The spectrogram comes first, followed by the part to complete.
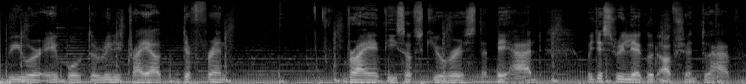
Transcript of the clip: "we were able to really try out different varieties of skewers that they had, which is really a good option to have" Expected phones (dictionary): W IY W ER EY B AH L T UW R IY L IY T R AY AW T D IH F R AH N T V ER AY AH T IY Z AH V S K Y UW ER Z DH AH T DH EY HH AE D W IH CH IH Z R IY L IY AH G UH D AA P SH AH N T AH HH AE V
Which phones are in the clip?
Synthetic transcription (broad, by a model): W IY W ER EY B AH L T UW R IY L IY T R AY AW T D IH F R AH N T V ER AY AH T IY S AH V S K Y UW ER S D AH T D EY HH AE D W IH CH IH S R IY L IY AH G UH D AA P SH AH N T AH HH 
